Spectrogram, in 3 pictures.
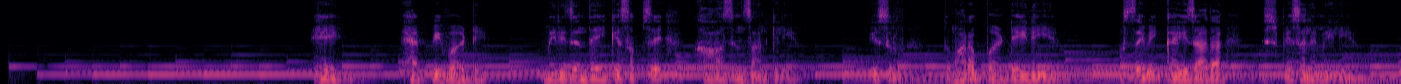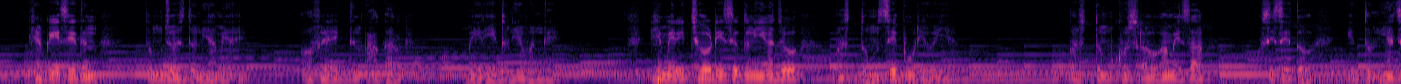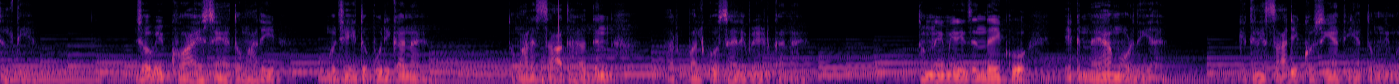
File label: Happy birthday special person Birthday wish poetry; status for loved one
